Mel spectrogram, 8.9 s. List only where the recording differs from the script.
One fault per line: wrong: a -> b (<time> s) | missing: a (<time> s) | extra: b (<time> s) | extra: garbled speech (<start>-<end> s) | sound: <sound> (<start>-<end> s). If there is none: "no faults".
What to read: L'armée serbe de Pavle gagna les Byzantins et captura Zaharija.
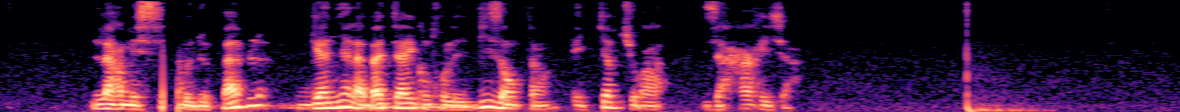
sound: dropout (1.2-1.3 s)
extra: la bataille contre (2.6 s)
sound: thud (7.2-7.9 s)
